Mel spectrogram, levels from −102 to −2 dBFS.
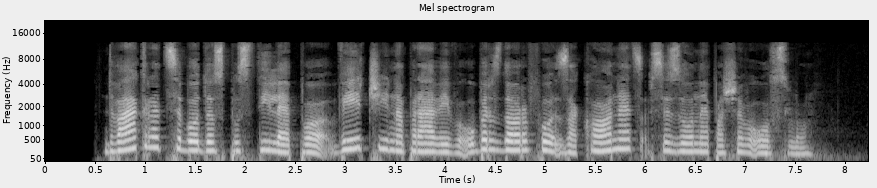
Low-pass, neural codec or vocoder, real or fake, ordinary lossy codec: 19.8 kHz; vocoder, 48 kHz, 128 mel bands, Vocos; fake; AAC, 32 kbps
